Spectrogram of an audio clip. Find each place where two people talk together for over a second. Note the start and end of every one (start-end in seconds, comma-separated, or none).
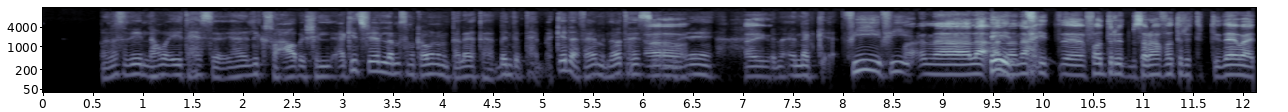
none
